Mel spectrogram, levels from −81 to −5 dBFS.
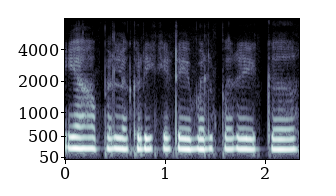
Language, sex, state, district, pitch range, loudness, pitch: Hindi, female, Chhattisgarh, Bastar, 220-230 Hz, -13 LUFS, 225 Hz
